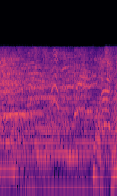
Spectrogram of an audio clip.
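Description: Loud party-band music with a crowd shouting and singing along.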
